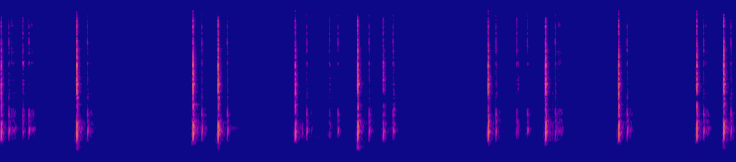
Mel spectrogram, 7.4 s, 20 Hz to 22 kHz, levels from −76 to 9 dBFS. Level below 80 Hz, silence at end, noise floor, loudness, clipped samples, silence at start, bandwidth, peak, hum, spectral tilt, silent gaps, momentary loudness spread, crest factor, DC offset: under -90 dBFS; 0.1 s; -88 dBFS; -30 LUFS; under 0.1%; 0 s; 16.5 kHz; -2 dBFS; none; 7 dB/octave; none; 20 LU; 34 dB; under 0.1%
